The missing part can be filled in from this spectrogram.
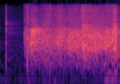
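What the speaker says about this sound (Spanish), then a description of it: "Un aplauso para ella" Applause at an award ceremony for social work in Aragon, a burst of steady clapping from an audience starting after a brief sound and continuing evenly.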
